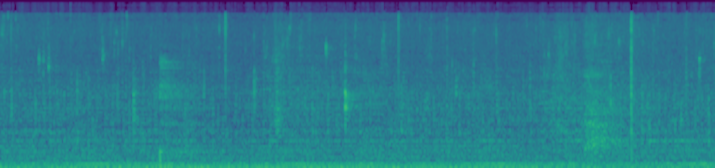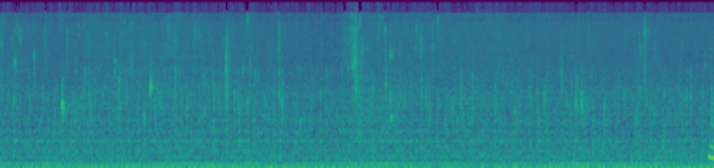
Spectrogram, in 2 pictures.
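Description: Small plantain pieces frying in a pan of hot oil, a continuous crackling sizzle with scattered pops, steady and close throughout.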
